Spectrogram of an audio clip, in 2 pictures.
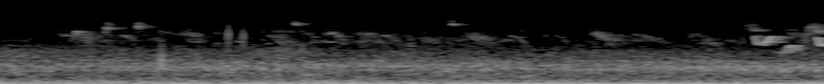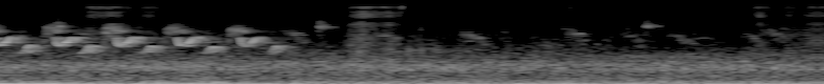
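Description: A songbird singing a rapid run of short, falling chirps, about six a second, about four seconds in, with fainter chirps around it, over a steady low outdoor hum.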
